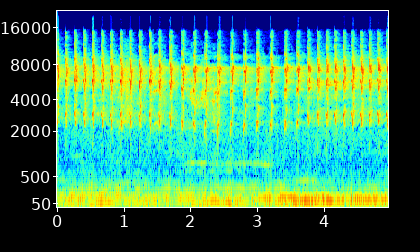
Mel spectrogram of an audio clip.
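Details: Long-tailed shrike (cendet) from Java singing a long repeated song with imitations of other birds, including tengkek buto, kuntilanak and sparrow, in the petir style: a steady run of sharp high chips, about six per second, bright and metallic.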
